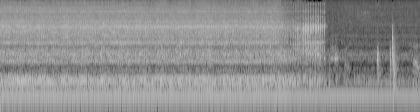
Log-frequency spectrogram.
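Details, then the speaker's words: Steady loud motor whine with rough grinding for about six seconds, then the motor stops and a few clicks follow. A study model is trimmed parallel to the countertop; model trimmer grinding. "We're going to trim it so that this high spot is parallel with the countertop."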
